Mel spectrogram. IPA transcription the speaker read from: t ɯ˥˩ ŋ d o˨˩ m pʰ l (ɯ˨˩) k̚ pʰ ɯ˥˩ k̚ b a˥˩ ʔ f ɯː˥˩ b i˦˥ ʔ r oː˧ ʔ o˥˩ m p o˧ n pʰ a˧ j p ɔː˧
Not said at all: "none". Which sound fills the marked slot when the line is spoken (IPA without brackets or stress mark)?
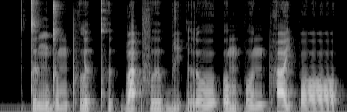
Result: ɯ˥˩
